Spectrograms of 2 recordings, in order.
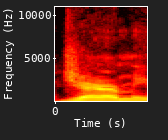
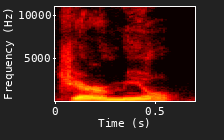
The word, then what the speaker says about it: Jeremiel: Anyway, I want to thank Jeremy so much for coming on. And, actually, it's pronounced Jeremiel. Yeah, sorry, Jeremiel, aka.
